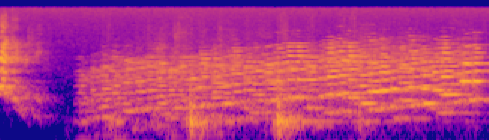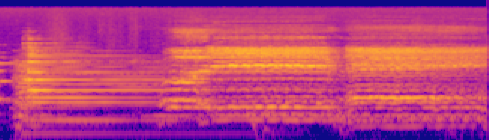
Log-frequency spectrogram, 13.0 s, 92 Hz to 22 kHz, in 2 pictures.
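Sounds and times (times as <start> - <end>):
strings and piano music: 1.0 - 8.8
short low thuds: 1.2 - 5.2.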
